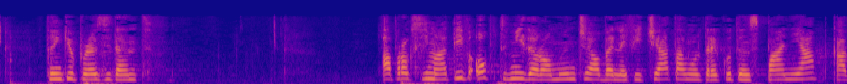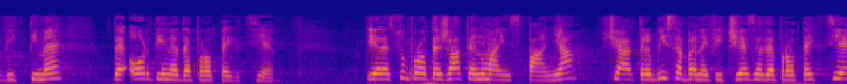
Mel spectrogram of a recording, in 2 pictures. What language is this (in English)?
Romanian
